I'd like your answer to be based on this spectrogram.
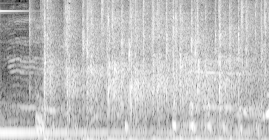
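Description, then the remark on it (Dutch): An audience applauds steadily, a dense wash of many hands clapping at an even loudness for the whole stretch, with a low steady hum running underneath. “Nog een keer applaus.”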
